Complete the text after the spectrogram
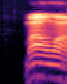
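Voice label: "mawar", Malay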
